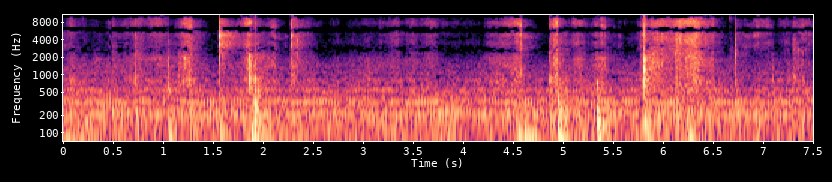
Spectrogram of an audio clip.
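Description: A small orange plastic toy shovel, held in the fingertips, scrapes and smooths a solid layer of moist beige kinetic sand filling a shallow mint-green plastic tray. A soft, steady grainy rubbing hiss runs throughout, broken by about seven sharper, brief scraping strokes.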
